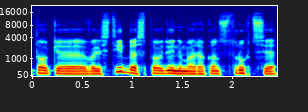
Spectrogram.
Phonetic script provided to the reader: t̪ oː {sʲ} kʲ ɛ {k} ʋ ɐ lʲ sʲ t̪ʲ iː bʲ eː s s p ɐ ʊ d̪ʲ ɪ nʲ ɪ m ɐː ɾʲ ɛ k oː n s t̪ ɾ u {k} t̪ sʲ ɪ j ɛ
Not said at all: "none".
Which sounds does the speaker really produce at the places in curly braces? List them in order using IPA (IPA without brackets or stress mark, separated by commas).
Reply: none, none, k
